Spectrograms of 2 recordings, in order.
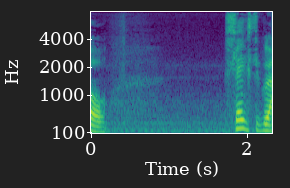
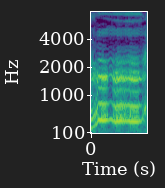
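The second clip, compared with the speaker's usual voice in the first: high, stuck stammering er er; mocking high stammer. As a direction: imitate someone stuck for words, pitched way up. Mock stammer in retold argument.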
